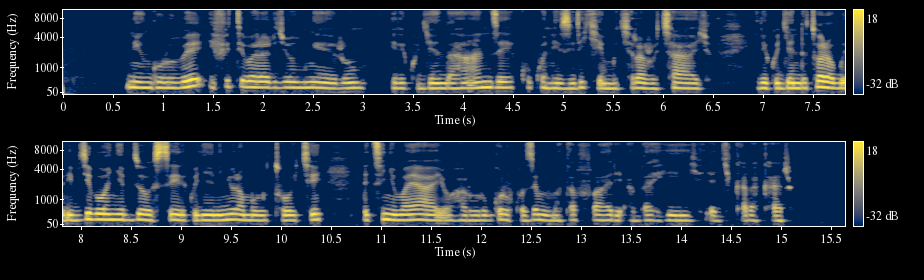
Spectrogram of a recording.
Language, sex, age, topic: Kinyarwanda, female, 18-24, agriculture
